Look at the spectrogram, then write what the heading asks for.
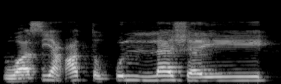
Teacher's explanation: آخری حرف ساکن سے پہلے دیکھیں حروف لین ہے، اس کو ہم نے 3 الف کی مقدار کھینچ کر پڑھنا ہے · دو زیر ہیں، دونوں زیر ختم ہو جائیں گے، حمزہ ساکن ہو جائے گی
